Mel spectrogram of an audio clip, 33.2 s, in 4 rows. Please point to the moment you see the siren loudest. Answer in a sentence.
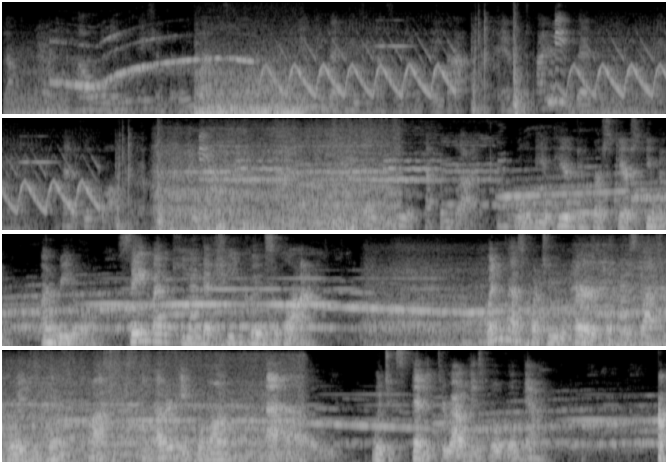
The volume of the siren peaks at 19 seconds.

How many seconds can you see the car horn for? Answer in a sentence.
The car horn can be heard for 4 seconds in total.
